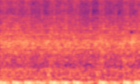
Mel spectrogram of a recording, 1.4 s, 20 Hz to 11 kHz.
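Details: 2010 Yamaha Exciter single-swingarm motorcycle, first registered 2013, already sold: low, even thumping idle with a steady beat and no knocks or ticks on top; the engine sounds clean and healthy.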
